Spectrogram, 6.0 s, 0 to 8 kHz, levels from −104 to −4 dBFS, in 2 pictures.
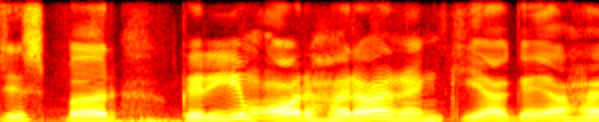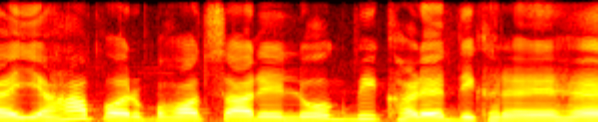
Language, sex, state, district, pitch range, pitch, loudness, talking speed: Hindi, male, Jharkhand, Ranchi, 195-220 Hz, 200 Hz, -16 LUFS, 190 wpm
